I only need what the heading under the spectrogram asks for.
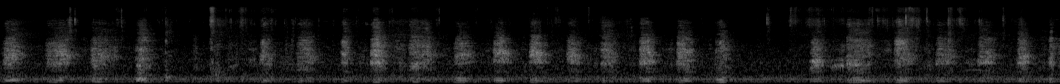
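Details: A female Bull Terrier chasing her squeaky toy huffs and pants in rapid, breathy bursts, roughly two or three each second.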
